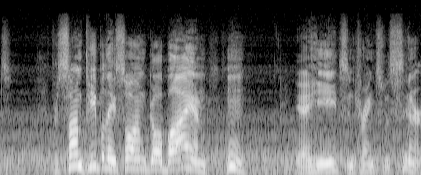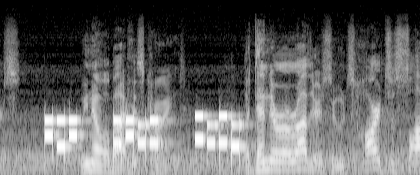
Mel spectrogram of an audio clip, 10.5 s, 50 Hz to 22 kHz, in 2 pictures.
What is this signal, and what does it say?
DTMF, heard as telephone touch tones, dialled by machine, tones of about 100 ms, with room echo and speech in English. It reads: 020 5045 9461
